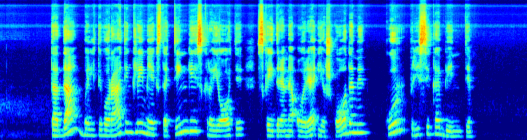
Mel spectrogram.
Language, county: Lithuanian, Klaipėda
